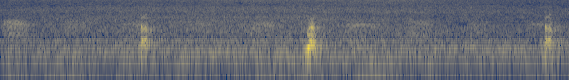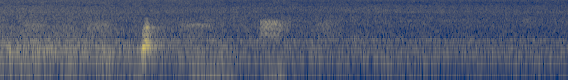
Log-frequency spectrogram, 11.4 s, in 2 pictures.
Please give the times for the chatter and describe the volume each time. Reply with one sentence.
The chatter can't be heard in this clip.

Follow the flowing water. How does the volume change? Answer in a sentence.
The loudness of the flowing water goes down.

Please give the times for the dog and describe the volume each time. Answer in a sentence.
The dog can't be heard in this clip.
